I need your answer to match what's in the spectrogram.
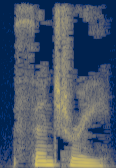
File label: "Century", English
